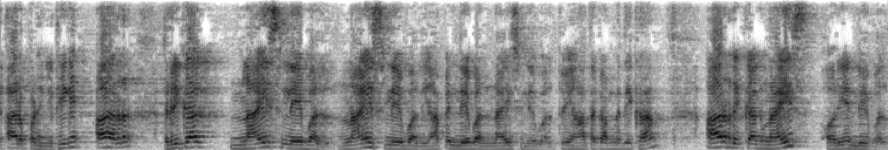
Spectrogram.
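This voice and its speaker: Woman tutor going through english words one at a time, slow careful reading, keeps checking in, mid pitch. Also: low-quality recording. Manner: reads English phrases very slowly, then explains each word at length; patient, repetitive teacher talk with frequent checks like "ठीक है". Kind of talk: explaining translation word by word.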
